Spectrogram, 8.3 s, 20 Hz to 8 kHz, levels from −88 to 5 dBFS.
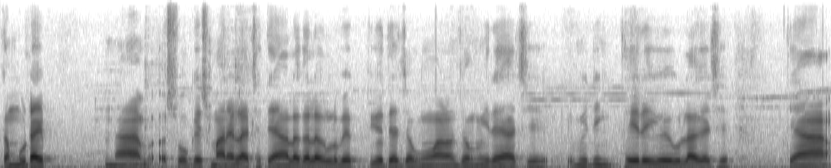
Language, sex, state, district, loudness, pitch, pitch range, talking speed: Gujarati, male, Gujarat, Gandhinagar, -18 LUFS, 110 Hz, 105-115 Hz, 165 wpm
